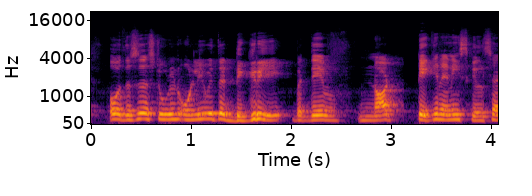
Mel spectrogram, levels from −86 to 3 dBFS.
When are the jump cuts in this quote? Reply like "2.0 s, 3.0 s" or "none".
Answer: none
